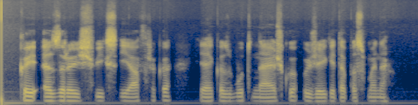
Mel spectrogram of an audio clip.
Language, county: Lithuanian, Utena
